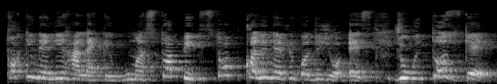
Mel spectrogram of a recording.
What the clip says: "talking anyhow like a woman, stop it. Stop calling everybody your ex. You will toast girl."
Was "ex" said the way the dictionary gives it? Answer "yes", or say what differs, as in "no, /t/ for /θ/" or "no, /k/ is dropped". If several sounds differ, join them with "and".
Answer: no, /k/ is dropped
